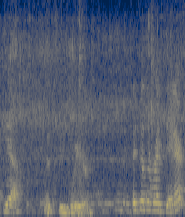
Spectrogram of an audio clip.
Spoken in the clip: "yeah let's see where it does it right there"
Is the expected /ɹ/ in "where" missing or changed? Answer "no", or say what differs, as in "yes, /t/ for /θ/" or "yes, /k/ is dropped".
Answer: no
